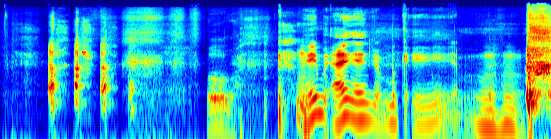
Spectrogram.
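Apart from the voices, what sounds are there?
coughing and throat clearing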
